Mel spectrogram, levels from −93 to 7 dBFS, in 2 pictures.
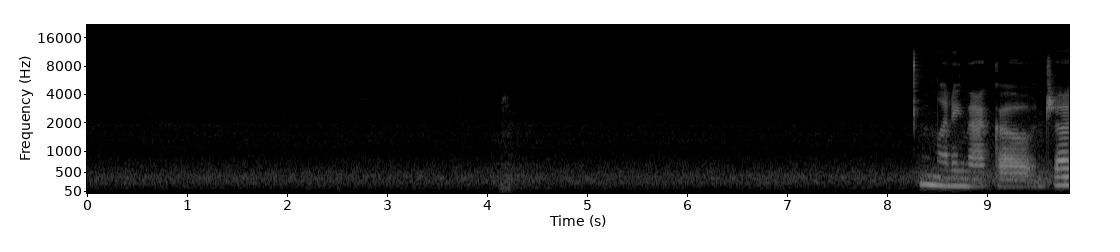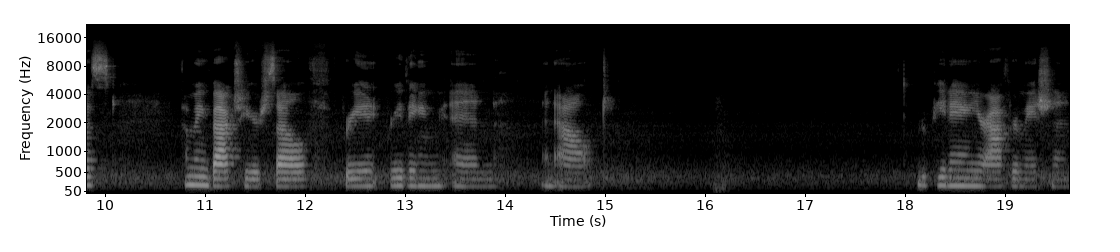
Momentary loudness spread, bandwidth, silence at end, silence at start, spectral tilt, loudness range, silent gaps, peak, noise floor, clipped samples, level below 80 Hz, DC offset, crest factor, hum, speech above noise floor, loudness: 17 LU; 13 kHz; 0 s; 4.15 s; -3 dB/octave; 13 LU; none; -16 dBFS; -74 dBFS; under 0.1%; under -90 dBFS; under 0.1%; 32 dB; none; 30 dB; -43 LUFS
